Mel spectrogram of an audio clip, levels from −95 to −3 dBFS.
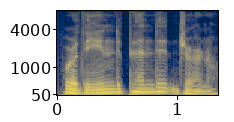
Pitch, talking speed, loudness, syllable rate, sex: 110 Hz, 180 wpm, -16 LUFS, 6.1 syllables/s, male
